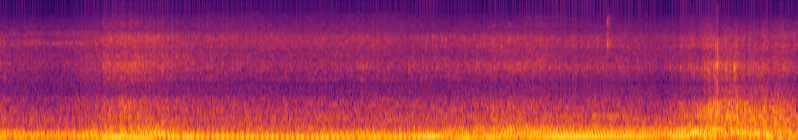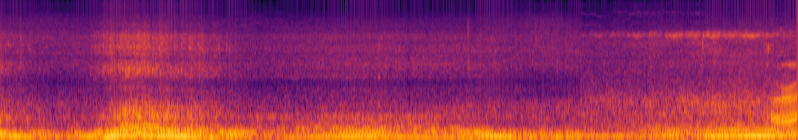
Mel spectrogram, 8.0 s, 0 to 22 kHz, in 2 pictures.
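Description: A gated Audi R8 V10 fitted with a Valvetronic exhaust revs loudly and close under load, its engine note climbing and falling through several sweeping surges before settling back to a rough idle.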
